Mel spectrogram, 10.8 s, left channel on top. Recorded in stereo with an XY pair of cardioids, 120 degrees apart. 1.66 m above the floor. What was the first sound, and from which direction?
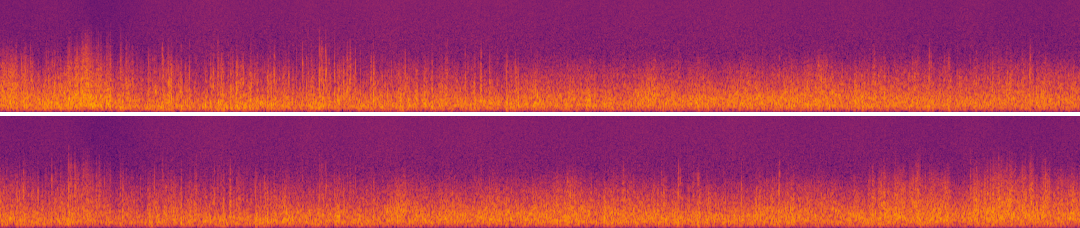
Only background noise.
